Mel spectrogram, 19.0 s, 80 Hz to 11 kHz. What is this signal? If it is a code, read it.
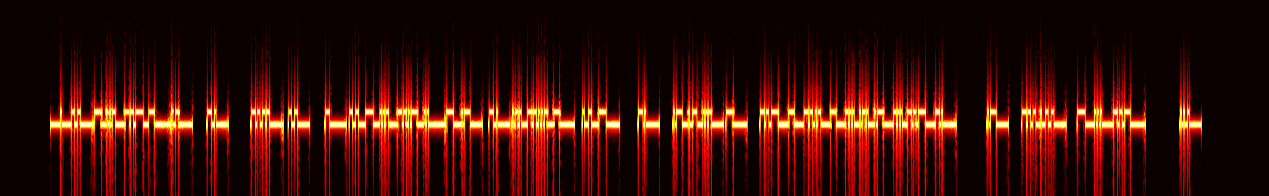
TTY/TDD text telephone tones (45.45 baud Baudot), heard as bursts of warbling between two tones, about 400 Hz shift, 1600 Hz centre. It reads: ITS TOWN LIMITS EXTEND SOUTHEAST TO BORDER THE CITY OF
